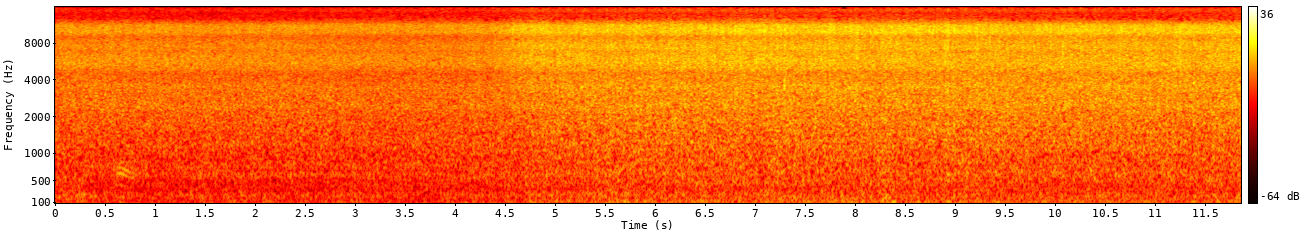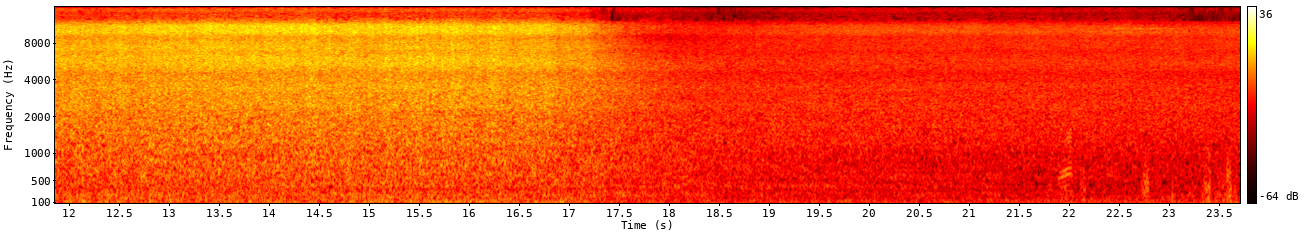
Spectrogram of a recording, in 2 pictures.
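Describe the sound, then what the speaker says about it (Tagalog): An artificial waterfall in San Jose, Batangas roars as a continuous broadband rush of falling water, steady and loud, with a person talking over it. "artificial na artificial na ano waterfall ayan artificial na waterfall diba"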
